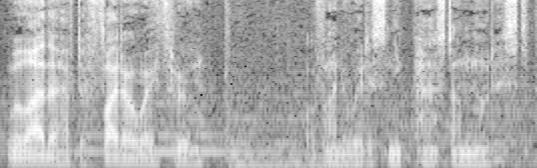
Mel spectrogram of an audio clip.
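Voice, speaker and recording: Male actor as grim warrior, very low voice, terse, vengeful, deadpan, video game dialogue, music behind. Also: a little fast, lightly acted. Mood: grim, resolute. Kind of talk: video game character acting.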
